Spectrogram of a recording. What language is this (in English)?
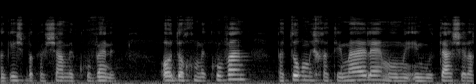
Hebrew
